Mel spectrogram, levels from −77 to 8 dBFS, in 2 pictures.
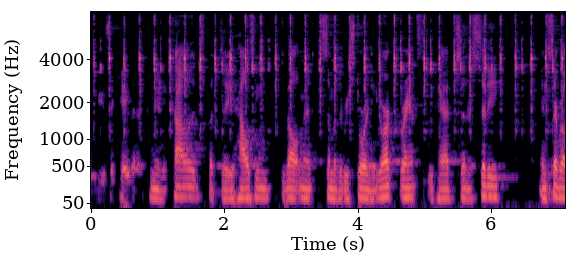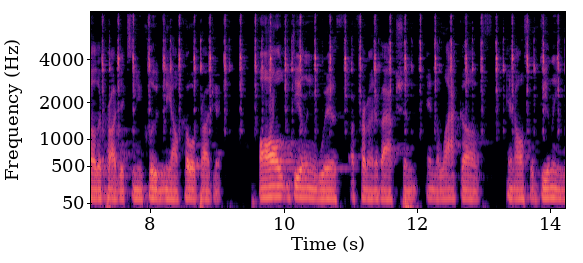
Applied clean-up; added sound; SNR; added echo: classical method Wiener filter.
